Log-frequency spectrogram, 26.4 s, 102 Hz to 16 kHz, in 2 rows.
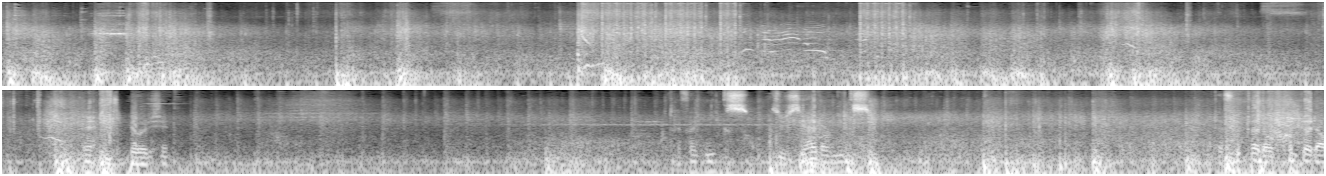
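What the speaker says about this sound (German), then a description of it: "Ah, das klang nach einer fetten Explosion." Battlefield: Bad Company 2 gameplay with a steady stream of gunfire, machine-gun bursts and heavy booming blasts, including a large explosion, loud and close, with someone talking over parts of it.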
